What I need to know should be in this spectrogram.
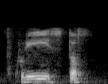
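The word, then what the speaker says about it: ク リ スト ス。 (Χριστός): すべてに、エンパーシンですべてのものの中にクリストス。これが主語なんですね、クリストスが。発音もクなんです。クリストス。日本でかキという発音になっています。キリストっていうのは本当に、だからね、日本だけですね。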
